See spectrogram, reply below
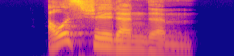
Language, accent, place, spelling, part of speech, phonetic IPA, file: German, Germany, Berlin, ausschilderndem, adjective, [ˈaʊ̯sˌʃɪldɐndəm], De-ausschilderndem.ogg
- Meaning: strong dative masculine/neuter singular of ausschildernd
